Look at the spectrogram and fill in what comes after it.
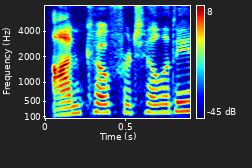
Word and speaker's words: oncofertility: And I know, Dr. Sroga, you're working with this in the field, oncofertility.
